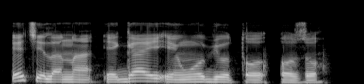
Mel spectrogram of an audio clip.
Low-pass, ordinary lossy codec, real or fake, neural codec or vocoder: 7.2 kHz; none; real; none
